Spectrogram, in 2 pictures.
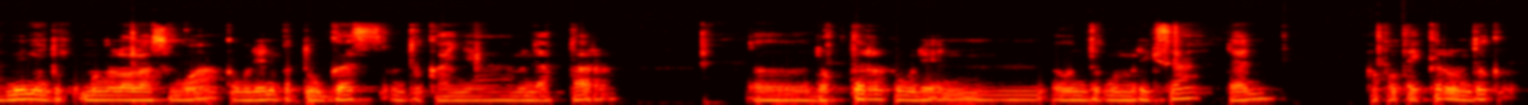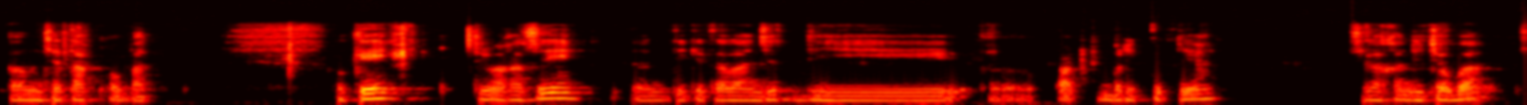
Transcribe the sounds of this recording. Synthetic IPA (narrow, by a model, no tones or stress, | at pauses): mɪnunt̪ʊk̚məŋəlolahsəmuakəmudianpərt̪uɡasṵnt̪ʊkhaɲaməndaft̪ar | ʔədɔk̚t̪ərkəmudia̰nunt̪ʊk̚məməɾiksadan | əpot̪ekəɾunt̪ʊkəməɲt͡ʃɛt̪ak̚obat̪̚ | oket̪ɾimakas̬ɪhnant̪ikit̪alaɲd͡ʒʊt̪̚di | əpa̰k̚bəɾikʊt̪̚ɲa | i̥silakandit͡ʃoba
